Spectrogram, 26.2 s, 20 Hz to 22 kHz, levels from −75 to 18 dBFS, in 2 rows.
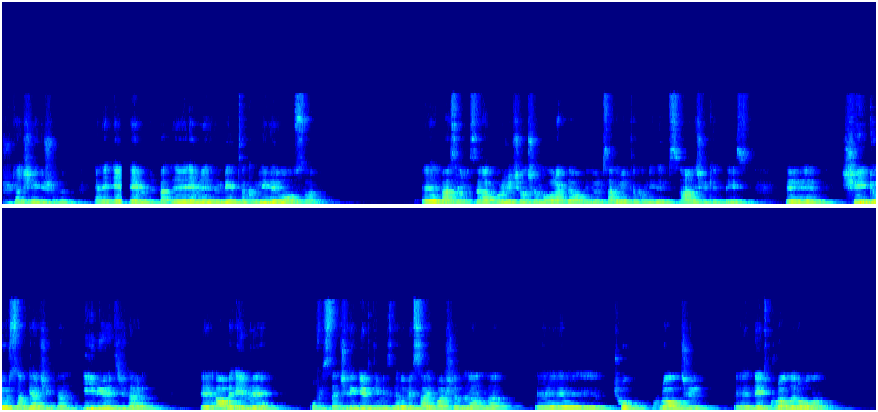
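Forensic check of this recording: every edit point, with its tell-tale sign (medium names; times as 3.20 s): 1.79 s: sound stops dead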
